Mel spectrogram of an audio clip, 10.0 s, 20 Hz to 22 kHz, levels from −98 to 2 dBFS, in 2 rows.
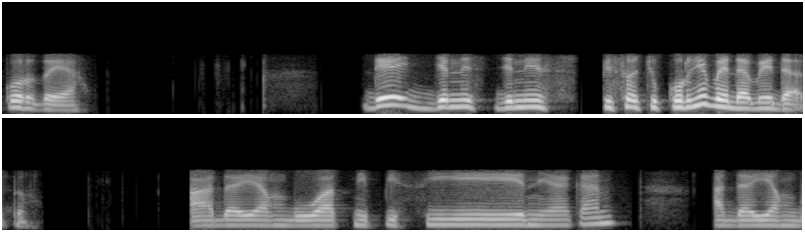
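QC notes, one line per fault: throughout, Bluetooth CVSD headset codec: speech confined to a 150 Hz to 3.4 kHz band, nothing above 3.8 kHz; one-bit step tracking adds granular hiss and scratchy s sounds.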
